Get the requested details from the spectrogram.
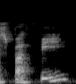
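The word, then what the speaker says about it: σπαθί: But we generally use spathi for sabers, and spathi, if we put the accent on the I at the end, we use for swords in general.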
